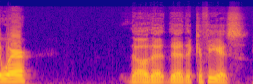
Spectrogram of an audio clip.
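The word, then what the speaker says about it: keffiyeh: three were wearing uh I how do you pronounce that Mike the the the scarves that they wear the the the the cafas cafas there you go uh the black and white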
